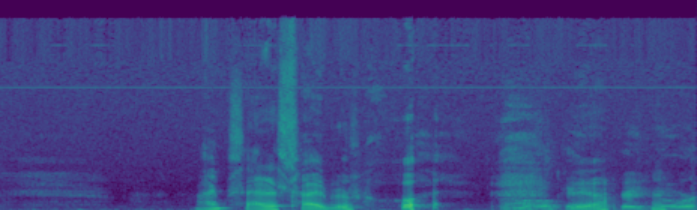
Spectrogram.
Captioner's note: chuckles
